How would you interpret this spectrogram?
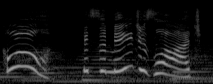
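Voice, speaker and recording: A woman voicing a small, excitable childlike fairy companion in a video game, with a squeaky, eager, exclamatory delivery. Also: slow, over loud music, exaggerated voice. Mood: excited.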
